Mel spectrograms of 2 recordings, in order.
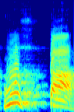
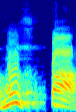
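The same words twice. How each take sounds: No difference in how they are said.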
